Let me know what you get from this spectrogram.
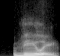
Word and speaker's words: Vigli: Then Mr. Mara, you're gonna have to help me with your name, Mara Vigli? – That's Mara Vili, silent G, Your Honor. – Vili, that's what I should have gone for, but at any rate, did not.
